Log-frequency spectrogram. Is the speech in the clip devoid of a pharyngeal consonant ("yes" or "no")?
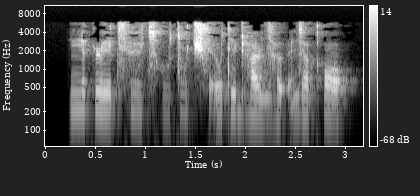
yes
